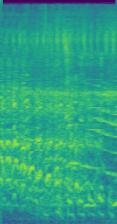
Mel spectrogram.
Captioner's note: audience laughs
